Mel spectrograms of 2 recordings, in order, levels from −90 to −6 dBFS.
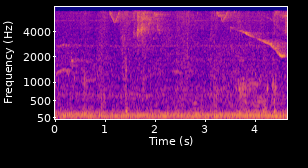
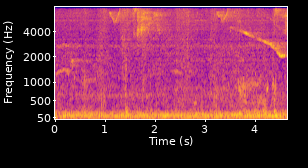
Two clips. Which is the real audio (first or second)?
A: first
